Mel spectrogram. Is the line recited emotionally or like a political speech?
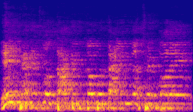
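political speech. It is declaimed like a politician's rally speech. "নেতাদের style তো জানি"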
